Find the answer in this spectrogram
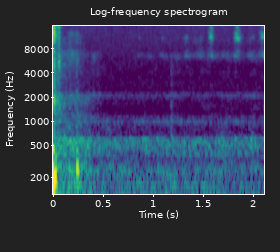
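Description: Near silence, with the faint scratch of a felt-tip marker colouring in a space on a paper savings chart.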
